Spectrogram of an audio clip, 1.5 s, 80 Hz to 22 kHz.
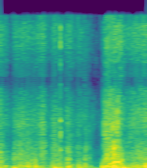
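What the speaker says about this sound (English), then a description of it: "with the YKK zippers that are on here, it opens up" A YKK zipper is drawn open along a 75-litre Mardingtop backpack, a close, continuous rasping slide that briefly pauses and then resumes louder and faster.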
